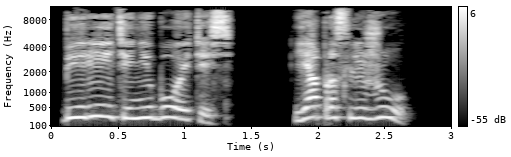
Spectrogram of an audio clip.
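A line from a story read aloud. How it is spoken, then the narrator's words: Reassuring shout. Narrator (Russian): крикнул солдат, видя, что они не решаются взять чай из-за запретки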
